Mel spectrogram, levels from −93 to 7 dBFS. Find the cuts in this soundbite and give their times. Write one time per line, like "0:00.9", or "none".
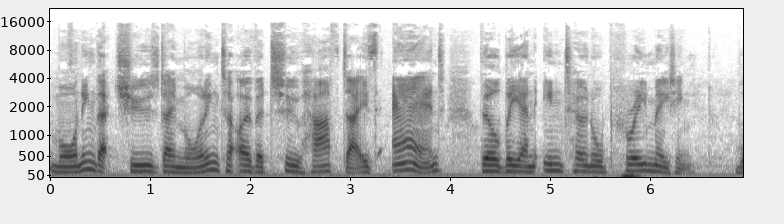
none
